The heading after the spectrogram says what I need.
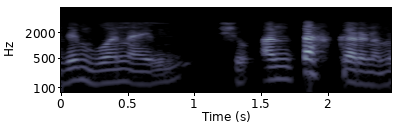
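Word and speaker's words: अन्तःकरणम्: When Visarga is followed by k and k, then Visarga will be pronounced as k. Like many places, out of them one I will show. Antahkaranam.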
